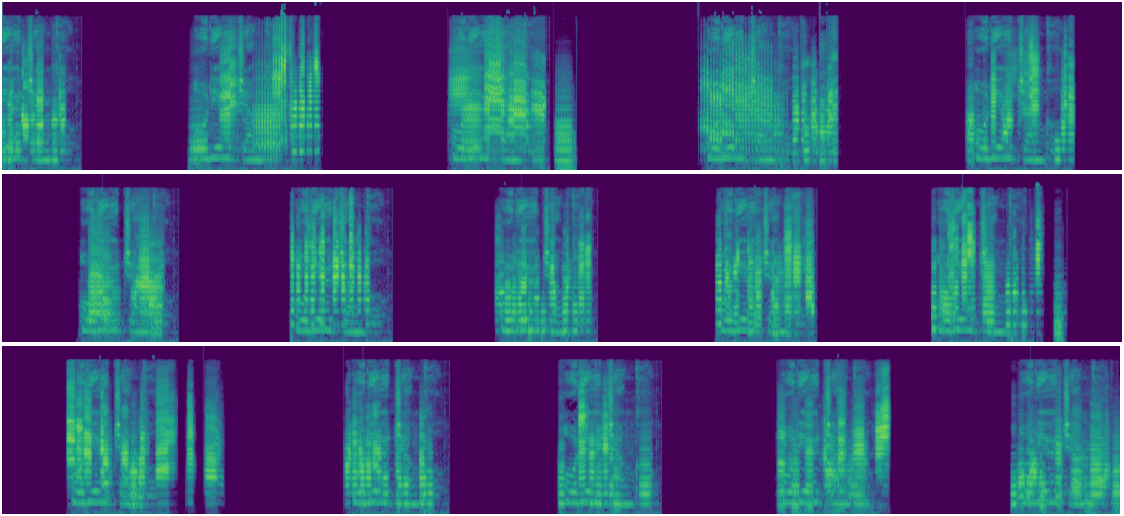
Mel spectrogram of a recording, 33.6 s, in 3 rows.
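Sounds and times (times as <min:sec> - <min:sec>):
robot droid talk: 0:00.0 - 0:00.8, 0:01.9 - 0:03.2, 0:04.5 - 0:05.8, 0:07.0 - 0:08.4, 0:09.7 - 0:10.8, 0:12.0 - 0:13.0, 0:14.1 - 0:15.0, 0:16.2 - 0:17.2, 0:18.4 - 0:19.4, 0:20.5 - 0:21.9, 0:23.1 - 0:24.6, 0:25.8 - 0:26.8, 0:28.0 - 0:29.0, 0:30.2 - 0:31.3, 0:32.5 - 0:33.5.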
